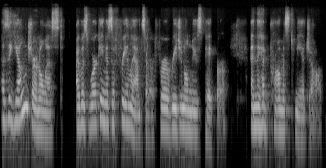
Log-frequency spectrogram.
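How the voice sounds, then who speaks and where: Lower-voiced woman reading testimony aloud. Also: a little fast, a little mellow.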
